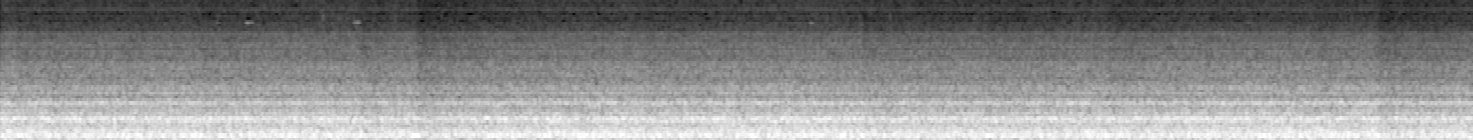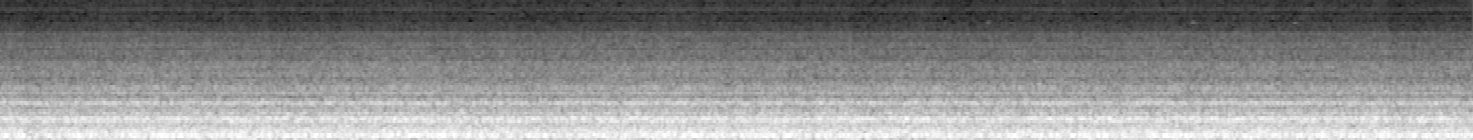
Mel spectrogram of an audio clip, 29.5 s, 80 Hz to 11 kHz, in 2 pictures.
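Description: Cabin noise of a Boeing 777-200 in cruise, heard inside the cabin at a window seat over the wing: a loud, even rush of jet engines and airflow with a few steady hum tones.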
